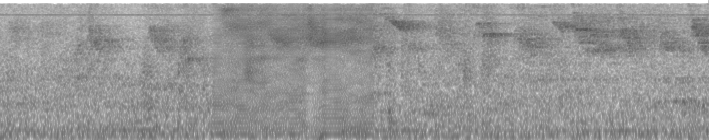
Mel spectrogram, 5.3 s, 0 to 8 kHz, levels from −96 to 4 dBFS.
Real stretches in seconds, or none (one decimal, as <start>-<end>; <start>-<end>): 0.0-1.6; 2.8-5.3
